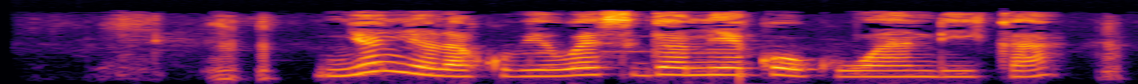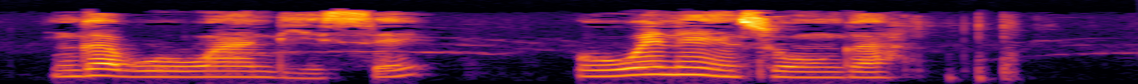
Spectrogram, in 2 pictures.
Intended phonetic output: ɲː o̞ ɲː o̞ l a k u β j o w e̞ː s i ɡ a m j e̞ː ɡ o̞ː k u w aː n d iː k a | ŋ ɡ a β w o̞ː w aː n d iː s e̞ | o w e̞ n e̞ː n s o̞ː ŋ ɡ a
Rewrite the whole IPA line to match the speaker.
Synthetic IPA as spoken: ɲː o̞ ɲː o̞ l a k u β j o w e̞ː s i ɡ a m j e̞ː k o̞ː k u w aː n d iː k a | ŋ ɡ a β w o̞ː w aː n d iː s e̞ | o w e̞ n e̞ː n s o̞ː ŋ ɡ a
